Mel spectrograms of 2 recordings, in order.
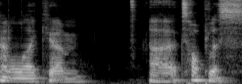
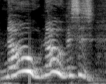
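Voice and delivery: much higher, louder shriek of no; shrieking denial; 11 dB louder than usual. Acted. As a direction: shriek it in panic. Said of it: "shrieking now".

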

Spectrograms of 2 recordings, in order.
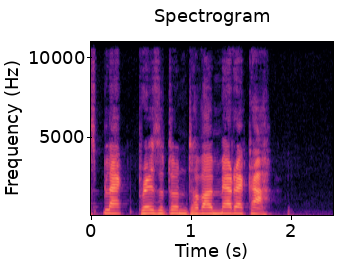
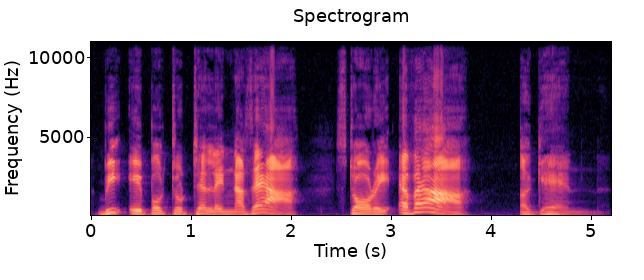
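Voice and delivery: menacing villain; 2 semitones lower, 5 dB louder than usual. Acted. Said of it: "Charles curses her".

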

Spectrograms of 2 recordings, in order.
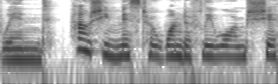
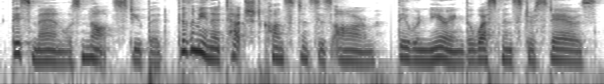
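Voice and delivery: plain reading voice

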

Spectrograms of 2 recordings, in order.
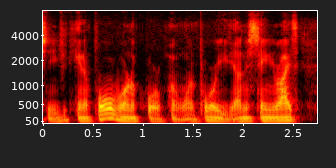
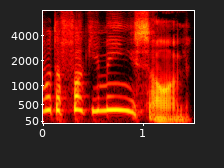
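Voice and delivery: very high-pitched retold disbelief; incredulous question. Detective challenging the suspect's claim, incredulous. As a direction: throw the question back in astonishment, voice way up.

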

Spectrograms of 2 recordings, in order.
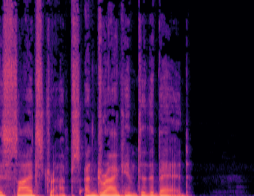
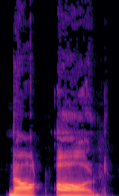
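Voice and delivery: higher voice, words muffled by a full mouth; mumbled through a mouthful; 7 semitones higher than usual. A narrator's reading. Partner mumbles back with mouth full, muffled. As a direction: mumble it around something in the mouth. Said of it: "Then he mumbles".

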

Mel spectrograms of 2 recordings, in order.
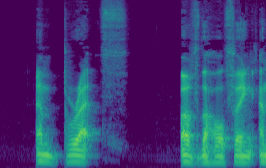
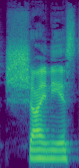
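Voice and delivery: ordinary talk, nothing marked

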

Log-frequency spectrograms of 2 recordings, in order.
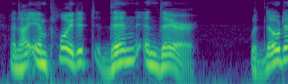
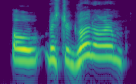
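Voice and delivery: a louder, higher cry of his name; 5 semitones higher, 5 dB louder than usual. A narrator's reading. Young woman calling out to the old man, loud. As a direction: call out to him in mock dismay. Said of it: "she cried".

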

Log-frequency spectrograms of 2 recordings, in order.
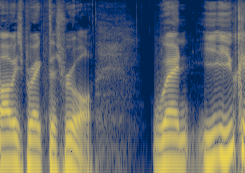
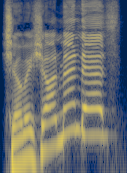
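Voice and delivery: game show host; 9 semitones higher than usual. Acted. Game show host reveals answer.

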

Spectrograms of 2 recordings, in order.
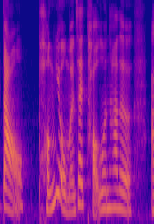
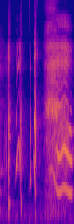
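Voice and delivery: a sudden high laugh of disbelief; high burst of laughter. Real, not acted. Laughs at the chicken wings.

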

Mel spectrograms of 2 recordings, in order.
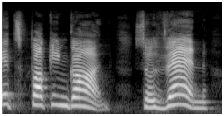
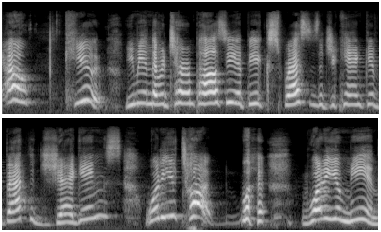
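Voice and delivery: higher, sarcastic mock-sweet disbelief; 7 semitones higher than usual. To her staff, mock-sweet sarcastic disbelief. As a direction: play it cute and cutting, then break into a laugh.

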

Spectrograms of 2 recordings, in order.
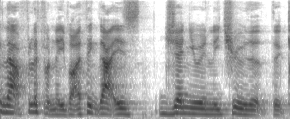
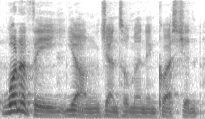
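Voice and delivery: normal talking voice

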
